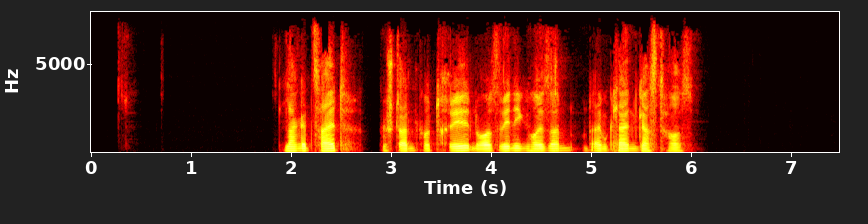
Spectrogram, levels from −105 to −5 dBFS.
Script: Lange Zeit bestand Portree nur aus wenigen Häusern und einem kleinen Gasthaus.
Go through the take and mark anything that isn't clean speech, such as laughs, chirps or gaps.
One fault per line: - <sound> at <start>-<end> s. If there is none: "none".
none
